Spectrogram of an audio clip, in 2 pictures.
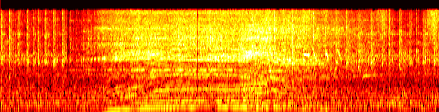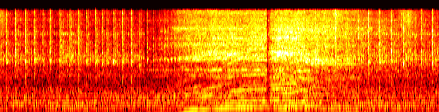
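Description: A chainsaw engine revs up high and winds back down.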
